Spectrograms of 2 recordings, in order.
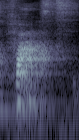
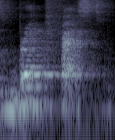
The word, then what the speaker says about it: breakfast: produ used as first I know many are going to be tempted to pronounce it as fast it's not breakfast it's breakfast then the next word is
